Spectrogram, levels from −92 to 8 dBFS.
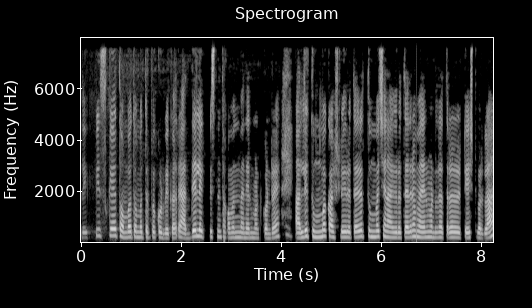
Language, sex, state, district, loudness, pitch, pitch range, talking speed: Kannada, female, Karnataka, Mysore, -18 LUFS, 210 Hz, 195-230 Hz, 190 wpm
